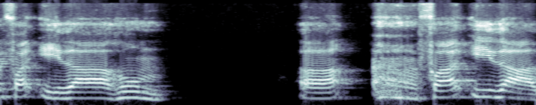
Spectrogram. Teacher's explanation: ذال کو پڑھتے وقت سیٹی نہیں آنی چاہیے، بغیر سیٹی کے ذال پڑھا جاتا ہے اور نارمل طریقے سے پڑھا جاتا ہے، سختی سے نہیں پڑھا جاتا.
